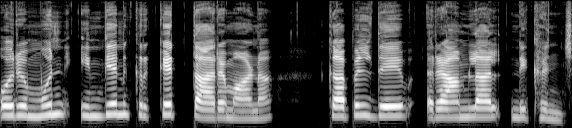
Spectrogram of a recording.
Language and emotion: Malayalam, neutral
